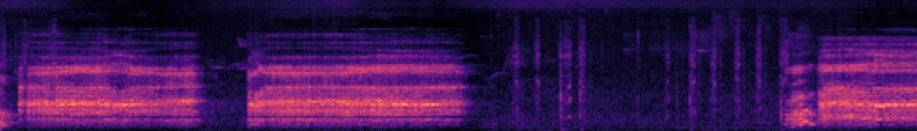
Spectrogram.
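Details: Mantled howler monkey (saraguate) of Central American rainforest giving long, sustained guttural roars, two bouts of about three seconds each, then a quiet gap with faint clicking before another roar begins.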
